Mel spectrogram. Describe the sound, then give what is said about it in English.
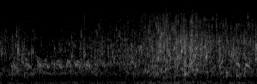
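Steady rushing and gurgling of river water flowing, a continuous bright babble that swells slightly louder toward the end, with no voices. “Littlefoot goes to the edge of the river where his grandparents are feeding, their heads submerged”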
